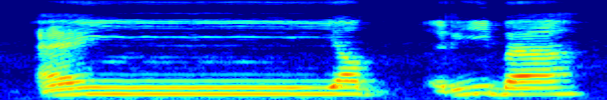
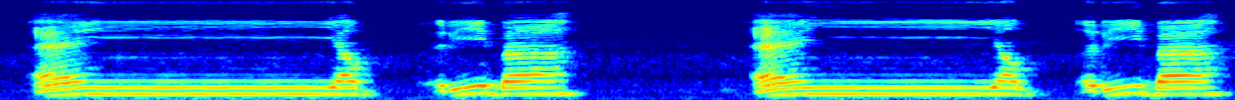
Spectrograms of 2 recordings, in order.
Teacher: Nun kosong, selepas nun kosong tersebut bukan huruf lam dan bukan huruf ra, maka kita baca dengung.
